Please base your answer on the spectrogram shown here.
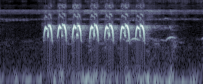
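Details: Sooty-headed bulbul in lively calling form, used as a lure call to provoke wild bulbuls into answering and approaching; a quick burst of seven bright, arched notes in just over a second, clean quiet background.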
